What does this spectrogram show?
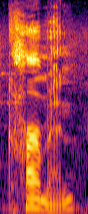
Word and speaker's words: Carmine: well it's spelt i it's pronounced i i've always pronounced it as carmen and uh even my older cousin is still here uh who lives in canada also goes as carmen but it's spelt like carmine so i always get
